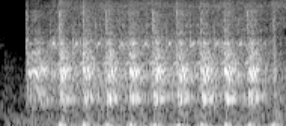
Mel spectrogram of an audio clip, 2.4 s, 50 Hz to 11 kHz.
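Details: Motorcycle with 38,000 miles, new immobilizer fitted, dead battery, jump starter fed directly to starter: engine turns over steadily about five pulses a second but never catches; starter solenoid good, suspected ECU or other system fault, unconfirmed.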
